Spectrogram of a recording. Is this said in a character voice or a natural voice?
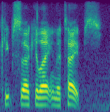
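natural. It is said in the speaker's natural voice.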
